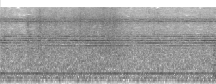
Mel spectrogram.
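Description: A steady mechanical hum, a constant pitched drone with a faint high whine over a hiss.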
